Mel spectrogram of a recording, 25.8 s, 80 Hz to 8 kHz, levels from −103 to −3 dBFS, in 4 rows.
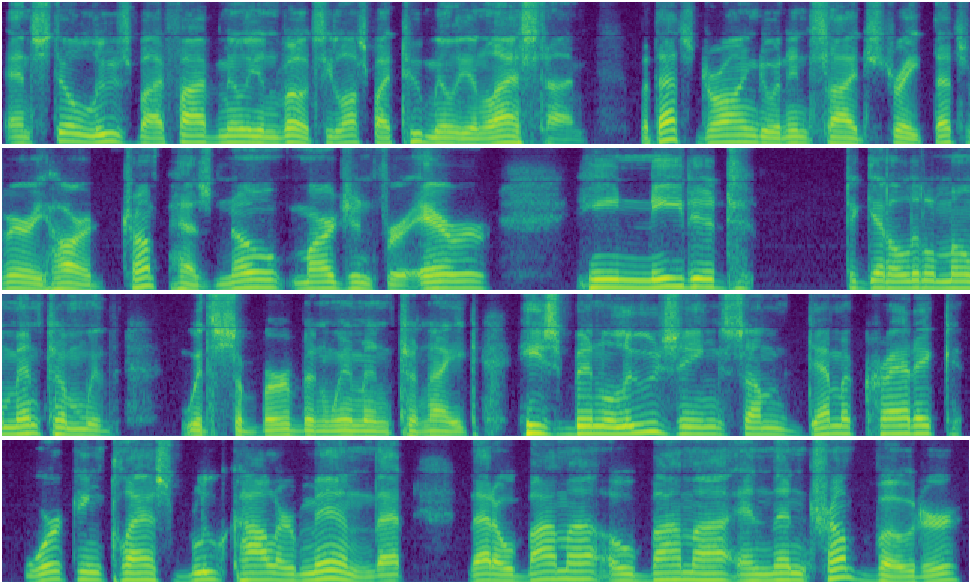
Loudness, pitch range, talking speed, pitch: -19 LUFS, 115-145 Hz, 140 wpm, 130 Hz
